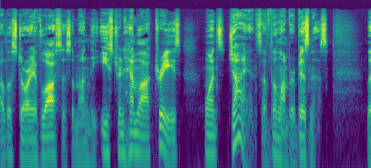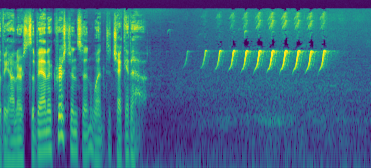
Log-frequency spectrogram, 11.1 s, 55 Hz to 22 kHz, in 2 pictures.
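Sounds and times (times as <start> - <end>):
speech: 0.0 - 7.9
faint outdoor ambience in a forest: 0.0 - 11.1
bird chirping in forest branches: 6.7 - 11.1.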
